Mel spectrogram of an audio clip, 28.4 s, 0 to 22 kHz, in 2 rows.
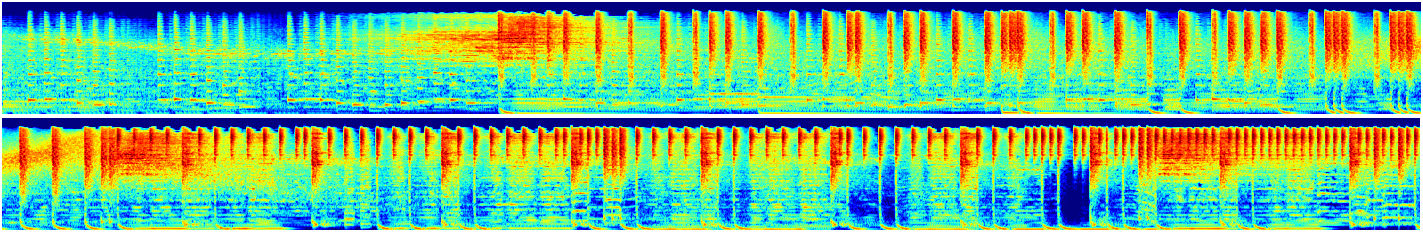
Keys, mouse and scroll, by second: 20.0 middle click, 21.1-21.6 scroll up 1, 22.3 click, 22.6 scroll down 1, 23.7 ctrl+click, 25.6-26.7 drag.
